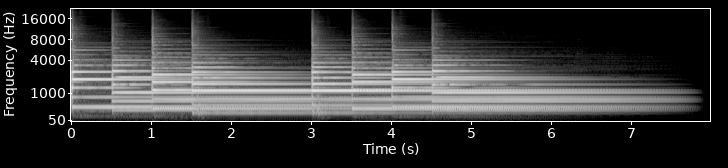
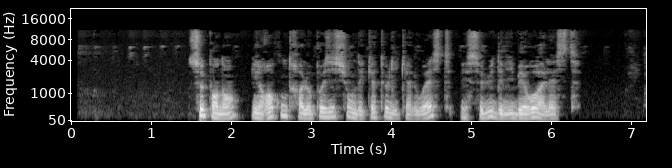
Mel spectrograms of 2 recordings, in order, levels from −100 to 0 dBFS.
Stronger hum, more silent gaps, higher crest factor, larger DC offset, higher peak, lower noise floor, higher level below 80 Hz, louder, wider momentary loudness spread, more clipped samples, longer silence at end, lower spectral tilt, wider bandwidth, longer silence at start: neither; neither; about the same, 16 dB vs 20 dB; neither; about the same, 0 dBFS vs 0 dBFS; second, -53 dBFS vs -75 dBFS; second, under -90 dBFS vs -58 dBFS; first, -14 LUFS vs -19 LUFS; about the same, 15 LU vs 13 LU; neither; second, 0.75 s vs 0.9 s; second, 0 dB/octave vs -6.5 dB/octave; first, 14.5 kHz vs 11.5 kHz; second, 0 s vs 1.5 s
